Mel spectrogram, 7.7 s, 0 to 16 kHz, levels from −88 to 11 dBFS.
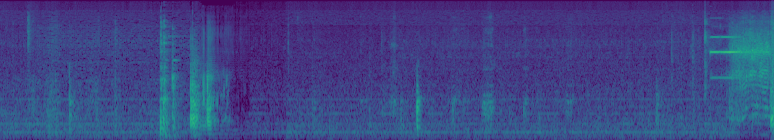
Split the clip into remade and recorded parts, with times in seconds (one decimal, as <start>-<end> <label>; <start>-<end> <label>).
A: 0.0-2.0 recorded; 2.0-2.5 remade; 2.5-7.7 recorded

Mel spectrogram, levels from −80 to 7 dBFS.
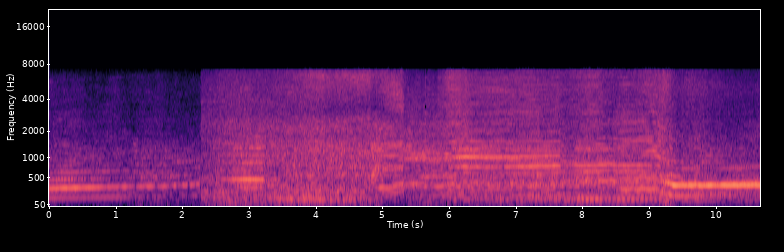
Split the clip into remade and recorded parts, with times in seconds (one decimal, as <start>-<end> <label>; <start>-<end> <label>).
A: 0.0-5.5 recorded; 5.5-6.3 remade; 6.3-10.7 recorded

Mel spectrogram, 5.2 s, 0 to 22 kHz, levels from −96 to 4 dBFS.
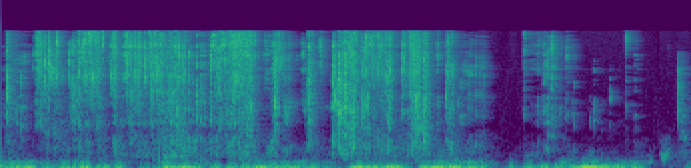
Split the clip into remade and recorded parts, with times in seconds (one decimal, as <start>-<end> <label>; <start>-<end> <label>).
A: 0.0-5.2 recorded

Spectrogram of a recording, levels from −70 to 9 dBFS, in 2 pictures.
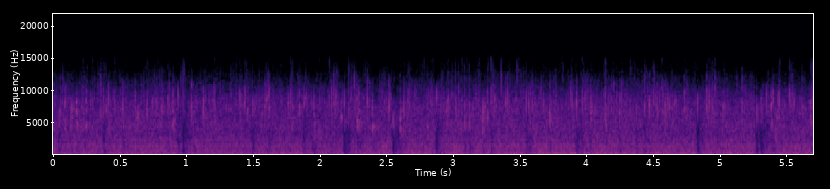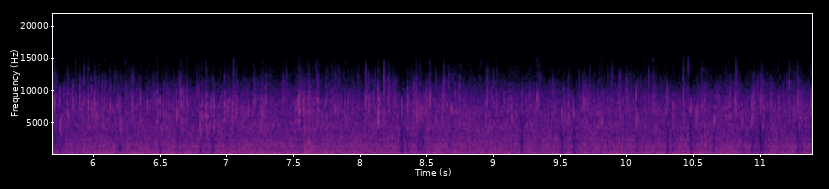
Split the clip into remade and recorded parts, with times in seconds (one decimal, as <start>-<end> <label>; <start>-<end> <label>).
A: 0.0-11.4 recorded

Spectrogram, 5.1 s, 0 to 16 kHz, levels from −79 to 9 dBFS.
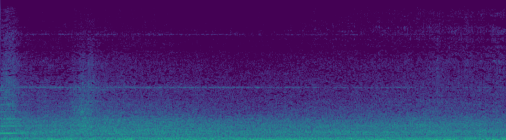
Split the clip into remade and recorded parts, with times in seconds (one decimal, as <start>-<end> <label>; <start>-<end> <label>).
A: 0.0-0.8 recorded; 0.8-1.7 remade; 1.7-2.3 recorded; 2.3-2.8 remade; 2.8-3.6 recorded; 3.6-5.1 remade

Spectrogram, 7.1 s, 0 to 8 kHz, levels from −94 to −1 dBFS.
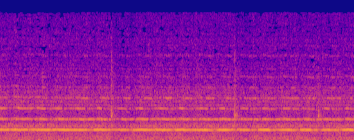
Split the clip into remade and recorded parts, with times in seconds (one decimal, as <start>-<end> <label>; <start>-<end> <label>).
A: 0.0-5.2 remade; 5.2-6.1 recorded; 6.1-7.1 remade

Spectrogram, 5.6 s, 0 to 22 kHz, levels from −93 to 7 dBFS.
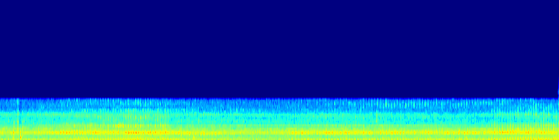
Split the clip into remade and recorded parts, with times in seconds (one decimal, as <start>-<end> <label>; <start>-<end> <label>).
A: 0.0-2.1 remade; 2.1-5.6 recorded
